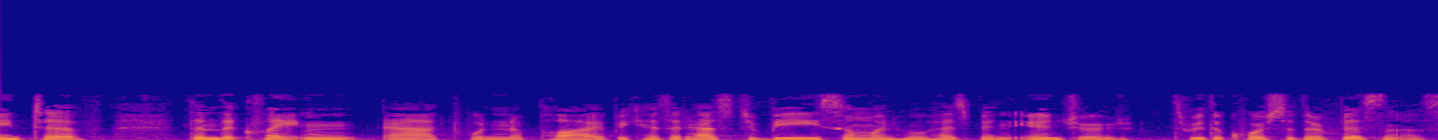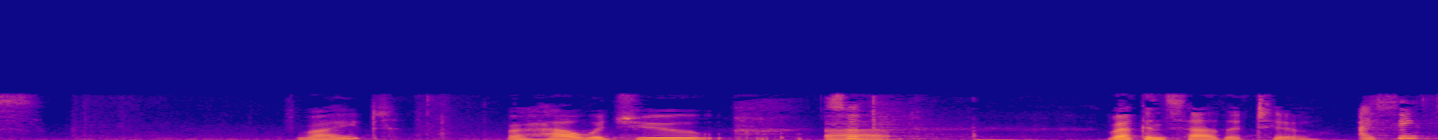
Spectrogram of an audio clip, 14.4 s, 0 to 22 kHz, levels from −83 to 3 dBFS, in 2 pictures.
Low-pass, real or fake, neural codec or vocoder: 7.2 kHz; real; none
